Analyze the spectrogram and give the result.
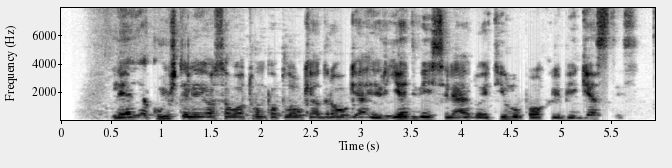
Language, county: Lithuanian, Alytus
